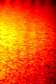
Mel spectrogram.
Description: wiggle

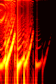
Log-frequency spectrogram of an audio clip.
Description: jelly, creatures

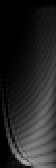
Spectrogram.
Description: close; Oryx

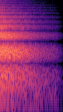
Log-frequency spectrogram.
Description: hit, impacts

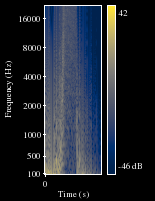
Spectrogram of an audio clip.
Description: curse; Oryx

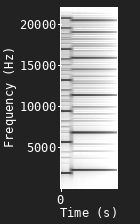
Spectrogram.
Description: gold, interface

